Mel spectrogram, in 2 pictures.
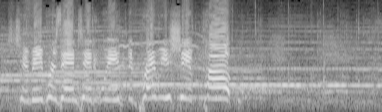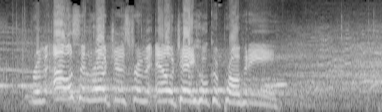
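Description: A crowd cheers and whistles outdoors.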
